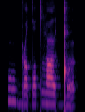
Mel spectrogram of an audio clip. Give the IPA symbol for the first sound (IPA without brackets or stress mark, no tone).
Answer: u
